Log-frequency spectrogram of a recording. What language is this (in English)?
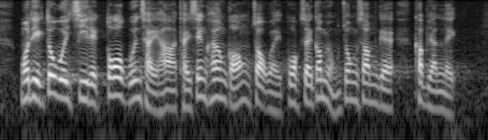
Cantonese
